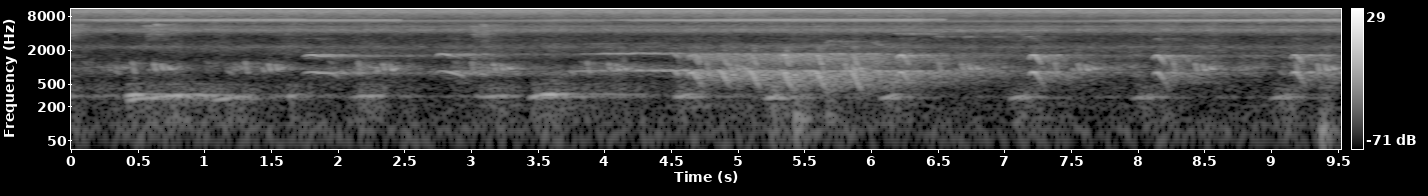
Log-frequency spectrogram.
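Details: Mating gibbons, known locally as ungka: busy overlapping series of swooping, harmonic whoops that build into a dense burst mid-clip, then ease into spaced notes, with continuous high-pitched insect buzzing behind.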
